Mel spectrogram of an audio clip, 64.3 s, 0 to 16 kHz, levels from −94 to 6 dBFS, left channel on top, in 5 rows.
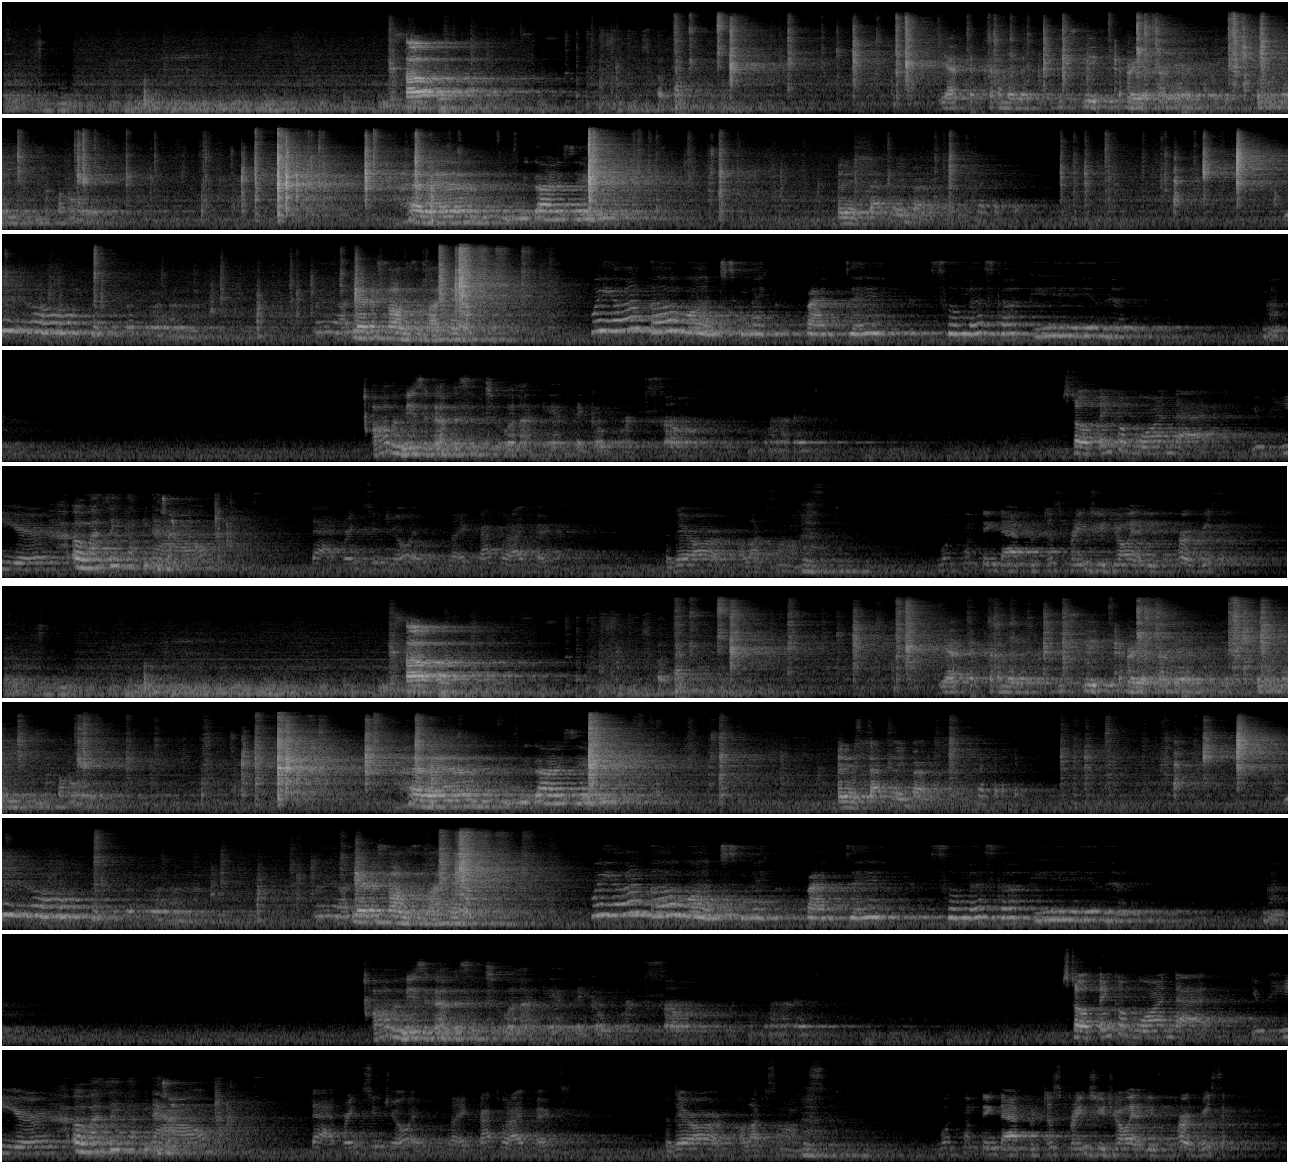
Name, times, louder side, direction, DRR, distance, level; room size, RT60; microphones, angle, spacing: voice 1, 1.1-2.0 2.9-3.0 3.8-4.0 6.1-6.2 6.7-6.8 7.1-7.5 7.7-9.4 9.8-10.1 10.4-10.9 11.3-11.9 12.3-17.1 18.7-21.1 23.4-25.4 26.6-26.8 27.8-27.9 28.2-29.3 30.1-31.3, left 4 dB, 35° left, 5 dB, 0.7 m, -41 dB
voice 2, 4.0-4.4 9.4-9.5 10.0-10.2 10.8-11.0 11.2-11.9 12.6-12.9 13.5-13.7 16.8-17.6 18.0-18.8 25.7-26.5 27.2-27.4 28.9-30.4 31.6-32.8 33.2-33.3 33.8-34.5 35.2-36.8 42.3-43.0 43.6-43.7 52.1-52.6, left 1 dB, 15° left, 2 dB, 1.1 m, -40 dB
voice 3, 21.2-22.7 49.3-50.6 51.1-52.0 52.3-52.5 52.9-53.6 54.5-56.9 58.1-59.5 60.8-63.7, right 2 dB, 45° right, 3 dB, 1.0 m, -49 dB
25.5 x 12.5 x 2.8 m, 2.6 s
head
